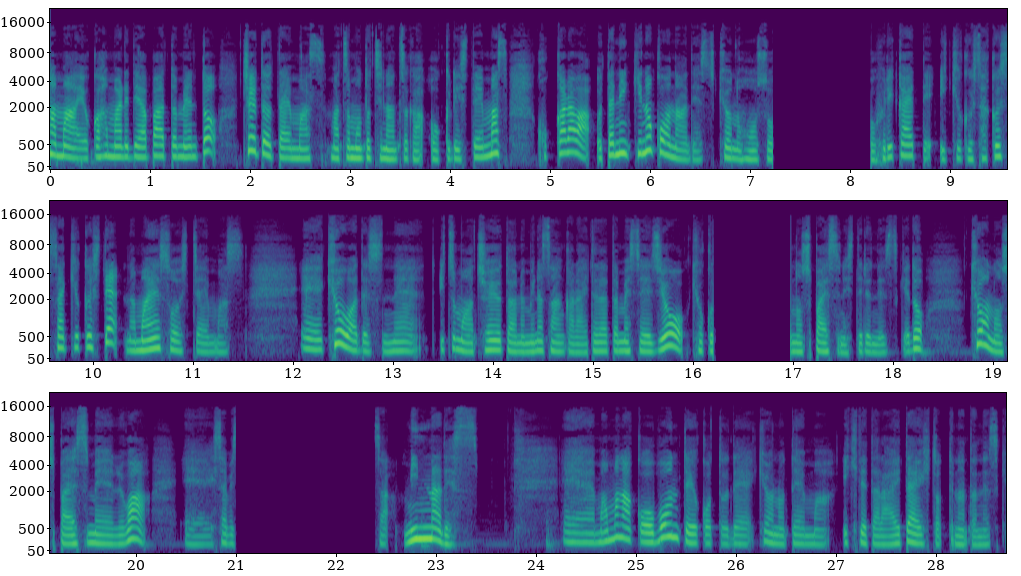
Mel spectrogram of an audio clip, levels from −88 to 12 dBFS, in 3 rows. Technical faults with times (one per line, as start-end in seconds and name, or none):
7.22-8.21 rebuffering stall
16.20-16.98 rebuffering stall
20.99-22.39 rebuffering stall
